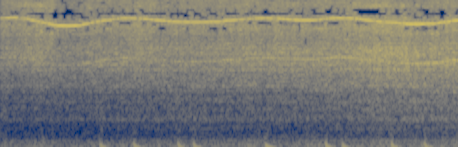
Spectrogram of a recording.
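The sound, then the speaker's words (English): A dental drill whines at a steady high pitch over a constant airy hiss as a dentist drills out an old filling in a tooth, fairly loud, with soft low thumps recurring about twice a second underneath and no voices. “I'm drilling out the old filling now.”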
